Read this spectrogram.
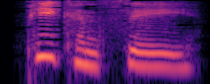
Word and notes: piquancy: ‘pi:kənsı

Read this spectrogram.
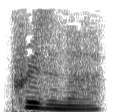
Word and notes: prisoner: ‘prızənər

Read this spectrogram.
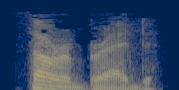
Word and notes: thoroughbred: ‘ɵʌrə,bred

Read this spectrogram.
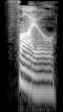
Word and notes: phial: ‘faıəl

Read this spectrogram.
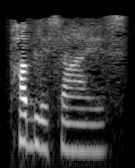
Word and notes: publicize: {'pʌblı,saız}

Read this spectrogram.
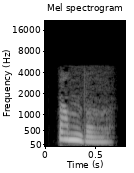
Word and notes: fumble: ‘fʌmbəl

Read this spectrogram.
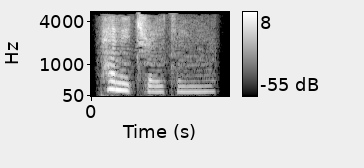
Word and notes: penetrating: ‘penə,treıtıŋ

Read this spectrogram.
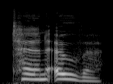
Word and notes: turn over: ‘tɜ:rn,əʋvər

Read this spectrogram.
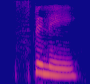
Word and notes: spinney: ‘spını

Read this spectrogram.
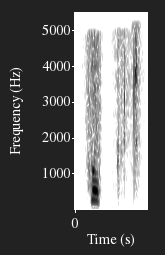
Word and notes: hooked: hʋkt

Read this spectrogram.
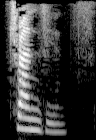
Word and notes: transience: ‘trænzıəns

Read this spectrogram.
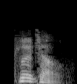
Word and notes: Pluto: {‘plu:təʋ}

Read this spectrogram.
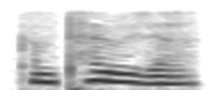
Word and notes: composer: {kəm’pəʋzər}

